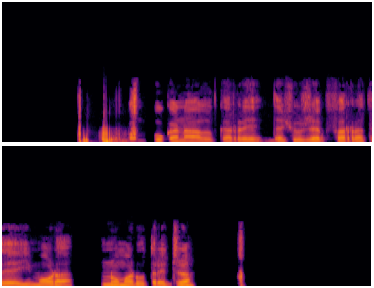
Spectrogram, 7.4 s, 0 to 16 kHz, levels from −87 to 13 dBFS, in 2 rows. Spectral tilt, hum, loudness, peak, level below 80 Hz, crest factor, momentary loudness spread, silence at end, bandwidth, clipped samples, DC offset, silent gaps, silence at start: -6 dB/octave; none; -20 LUFS; 0 dBFS; -54 dBFS; 20 dB; 9 LU; 1.3 s; 7.6 kHz; under 0.1%; under 0.1%; 1.45-1.51 s, 4.50-4.67 s, 5.68-6.04 s; 0.75 s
